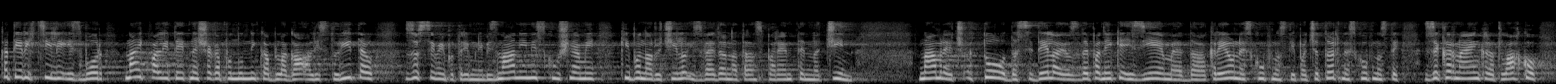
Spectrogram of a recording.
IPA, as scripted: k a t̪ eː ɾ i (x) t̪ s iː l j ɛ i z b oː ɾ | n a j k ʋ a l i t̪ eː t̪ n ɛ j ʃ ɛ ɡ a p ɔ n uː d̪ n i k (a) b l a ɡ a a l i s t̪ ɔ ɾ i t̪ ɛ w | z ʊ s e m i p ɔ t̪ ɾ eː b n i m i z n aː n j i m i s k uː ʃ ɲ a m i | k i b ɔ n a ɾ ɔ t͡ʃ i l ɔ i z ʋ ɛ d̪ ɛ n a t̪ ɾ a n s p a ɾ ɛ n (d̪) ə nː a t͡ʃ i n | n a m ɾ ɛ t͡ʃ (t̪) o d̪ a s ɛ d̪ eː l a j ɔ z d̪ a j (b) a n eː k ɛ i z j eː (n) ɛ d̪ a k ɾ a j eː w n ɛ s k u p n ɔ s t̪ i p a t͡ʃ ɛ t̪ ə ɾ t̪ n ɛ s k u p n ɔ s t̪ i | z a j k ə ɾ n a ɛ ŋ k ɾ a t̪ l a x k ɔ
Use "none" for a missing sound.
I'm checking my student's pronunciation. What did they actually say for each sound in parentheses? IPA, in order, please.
x, a, t̪, t̪, p, m

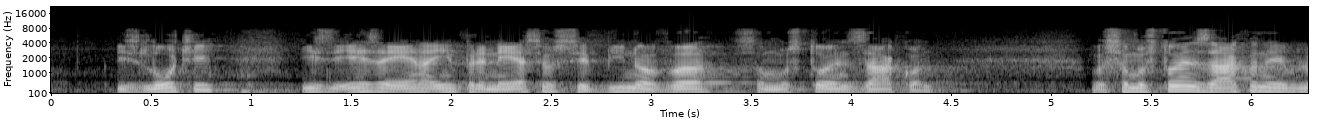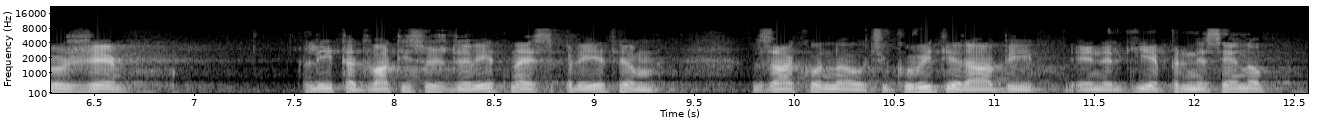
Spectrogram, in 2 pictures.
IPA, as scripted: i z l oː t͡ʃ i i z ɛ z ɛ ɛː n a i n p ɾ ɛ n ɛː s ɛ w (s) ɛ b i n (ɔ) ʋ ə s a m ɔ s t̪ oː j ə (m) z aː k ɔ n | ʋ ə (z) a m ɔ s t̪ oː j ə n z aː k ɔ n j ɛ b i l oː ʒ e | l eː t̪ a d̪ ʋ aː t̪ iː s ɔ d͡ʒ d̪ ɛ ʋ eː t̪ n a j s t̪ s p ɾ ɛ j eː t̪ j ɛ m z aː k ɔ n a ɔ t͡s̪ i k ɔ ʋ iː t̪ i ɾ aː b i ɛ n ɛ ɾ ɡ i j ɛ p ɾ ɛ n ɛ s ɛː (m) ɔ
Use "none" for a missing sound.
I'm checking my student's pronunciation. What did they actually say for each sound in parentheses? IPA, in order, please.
s, ɔ, n, s, n

